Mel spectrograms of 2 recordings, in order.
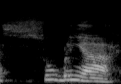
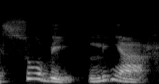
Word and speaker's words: sublinhar: ficam separados viu então na pronúncia não é sublinhar é sublinhar e na separação silábica também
